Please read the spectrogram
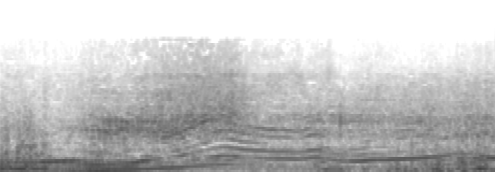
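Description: Sports car engine revving hard as the car accelerates away. The pitch climbs for about two seconds, dips and wavers, then rises again near the end.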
